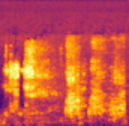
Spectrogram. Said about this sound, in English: I just coughed.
